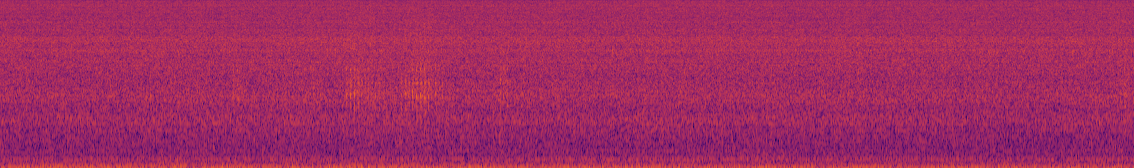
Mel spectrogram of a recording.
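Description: Jet engines rumble steadily at idle as an airliner taxis.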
